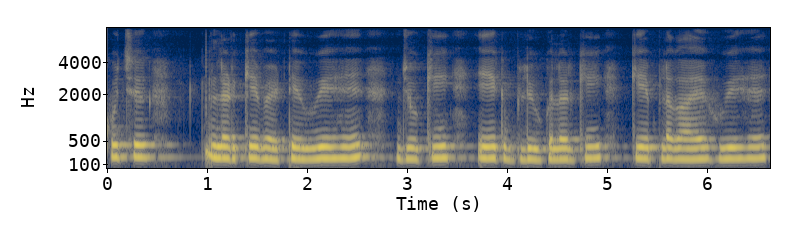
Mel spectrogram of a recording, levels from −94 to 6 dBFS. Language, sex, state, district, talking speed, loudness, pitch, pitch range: Hindi, female, Uttar Pradesh, Lalitpur, 135 wpm, -16 LUFS, 195 Hz, 190-205 Hz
